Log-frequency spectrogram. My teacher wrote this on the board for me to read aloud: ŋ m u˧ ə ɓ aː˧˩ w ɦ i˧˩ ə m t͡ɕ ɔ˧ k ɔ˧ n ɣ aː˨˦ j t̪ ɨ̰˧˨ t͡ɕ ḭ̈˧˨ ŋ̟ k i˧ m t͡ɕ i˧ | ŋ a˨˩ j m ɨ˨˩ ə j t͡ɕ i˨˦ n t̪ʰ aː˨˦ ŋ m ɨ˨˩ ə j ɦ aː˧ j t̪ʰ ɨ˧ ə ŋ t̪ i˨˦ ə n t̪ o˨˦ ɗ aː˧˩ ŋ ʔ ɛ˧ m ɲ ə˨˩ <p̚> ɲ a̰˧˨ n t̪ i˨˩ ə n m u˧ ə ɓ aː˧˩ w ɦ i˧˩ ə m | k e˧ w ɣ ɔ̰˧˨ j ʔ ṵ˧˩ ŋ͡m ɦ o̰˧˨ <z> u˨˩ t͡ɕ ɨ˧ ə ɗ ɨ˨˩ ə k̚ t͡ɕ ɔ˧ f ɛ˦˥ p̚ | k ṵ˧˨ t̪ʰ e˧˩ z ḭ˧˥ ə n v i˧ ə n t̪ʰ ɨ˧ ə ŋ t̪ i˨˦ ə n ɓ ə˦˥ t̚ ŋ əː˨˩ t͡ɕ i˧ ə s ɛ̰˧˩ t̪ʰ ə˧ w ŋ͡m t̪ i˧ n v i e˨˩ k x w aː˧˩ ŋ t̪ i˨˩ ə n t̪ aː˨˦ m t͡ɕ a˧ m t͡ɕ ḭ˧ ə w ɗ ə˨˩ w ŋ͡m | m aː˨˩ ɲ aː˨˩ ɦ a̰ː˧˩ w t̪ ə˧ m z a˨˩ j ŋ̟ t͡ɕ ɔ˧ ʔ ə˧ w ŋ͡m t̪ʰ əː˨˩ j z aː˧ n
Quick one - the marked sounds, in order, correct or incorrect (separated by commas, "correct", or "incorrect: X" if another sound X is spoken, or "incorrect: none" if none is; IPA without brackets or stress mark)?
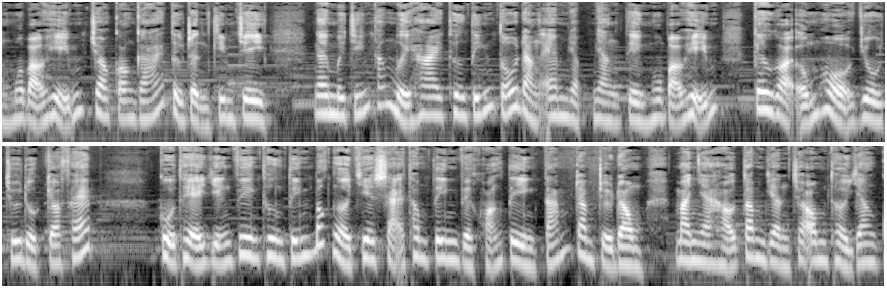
correct, correct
